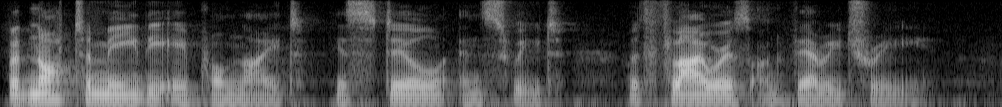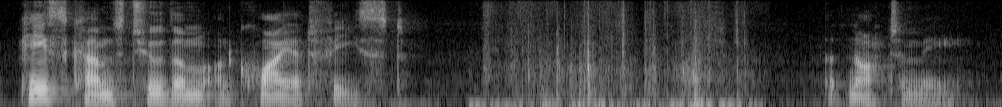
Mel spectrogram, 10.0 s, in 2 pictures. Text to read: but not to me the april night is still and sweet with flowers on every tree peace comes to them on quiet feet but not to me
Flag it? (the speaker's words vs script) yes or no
yes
